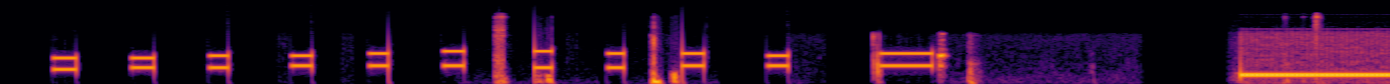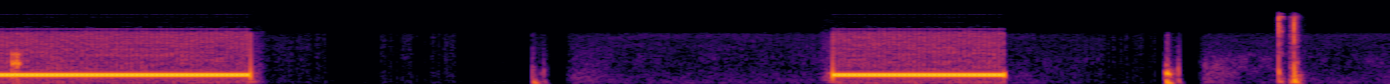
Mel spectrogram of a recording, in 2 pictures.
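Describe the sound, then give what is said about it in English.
Touch-tone keypad beeps while a call is placed: a quick string of short dialing tones, then two long steady ringing tones separated by silence, ending with a few faint clicks. “Now I'm gonna call this Tyrone guy”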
